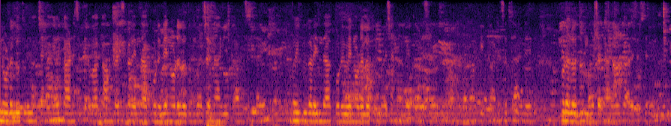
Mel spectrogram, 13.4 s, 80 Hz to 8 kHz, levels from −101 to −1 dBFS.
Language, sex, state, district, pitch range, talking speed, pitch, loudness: Kannada, female, Karnataka, Bellary, 185-195 Hz, 80 wpm, 185 Hz, -31 LUFS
